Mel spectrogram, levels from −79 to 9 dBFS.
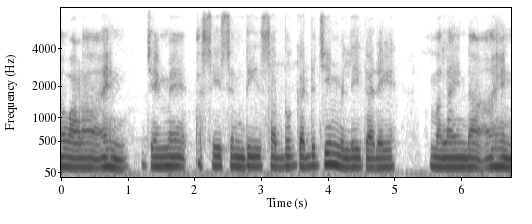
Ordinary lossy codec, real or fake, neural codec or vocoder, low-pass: Opus, 16 kbps; fake; codec, 16 kHz, 6 kbps, DAC; 7.2 kHz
